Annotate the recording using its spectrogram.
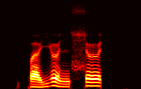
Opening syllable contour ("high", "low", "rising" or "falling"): rising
